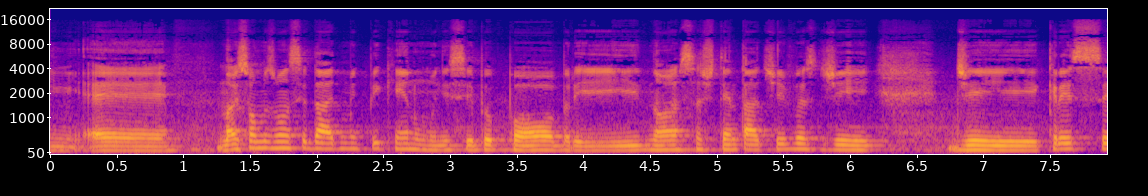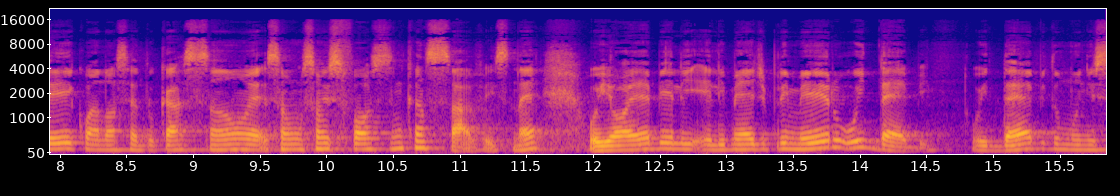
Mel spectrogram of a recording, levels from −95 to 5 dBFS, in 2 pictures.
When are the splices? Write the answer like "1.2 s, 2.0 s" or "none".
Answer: none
